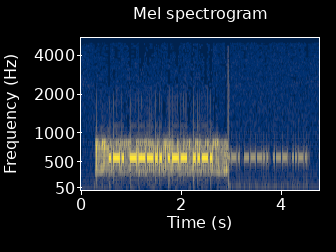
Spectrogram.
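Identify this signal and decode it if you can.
Morse code, heard as a keyed tone, about 28 wpm, 570 Hz, with radio noise. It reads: R8WF
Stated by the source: Morse contest audio recorded by LA4C during the SAC CW 2018 contest.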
